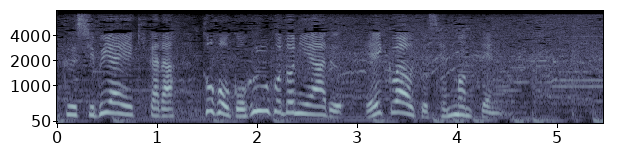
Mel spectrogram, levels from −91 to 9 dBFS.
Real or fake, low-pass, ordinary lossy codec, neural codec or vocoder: real; 7.2 kHz; none; none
